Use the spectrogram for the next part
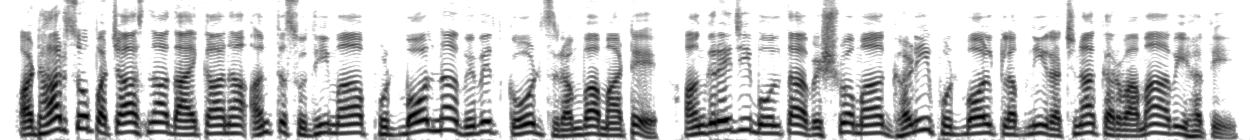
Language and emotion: Gujarati, neutral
